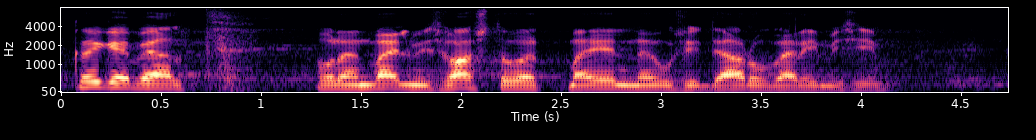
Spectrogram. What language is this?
Estonian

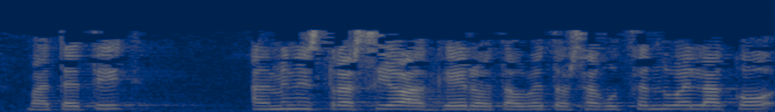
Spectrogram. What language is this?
Basque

